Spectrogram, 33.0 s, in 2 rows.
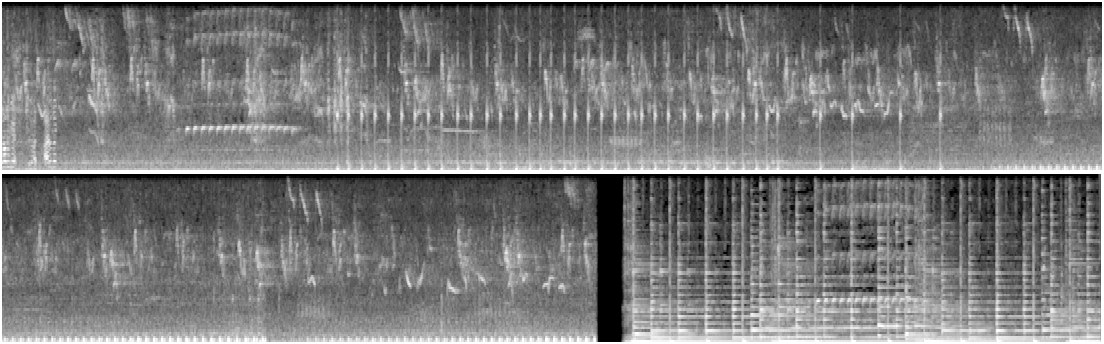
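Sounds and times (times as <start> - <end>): birds chirping: 0.0 - 25.5
tractor engine chugging: 5.1 - 14.2.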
